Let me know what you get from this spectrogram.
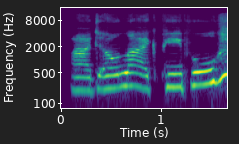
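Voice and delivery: cranky hermit witch with cackles; old mountain witch. Pretend. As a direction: shoo them off her land. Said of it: "the old witch of the mountains".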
